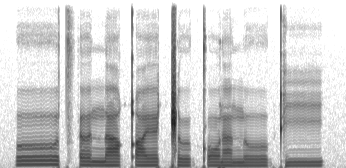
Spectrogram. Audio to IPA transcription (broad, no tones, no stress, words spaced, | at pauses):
ɤːt͡sʼɜ naqʼɛː ǁɵkʼɔɾãnɤː kʼi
